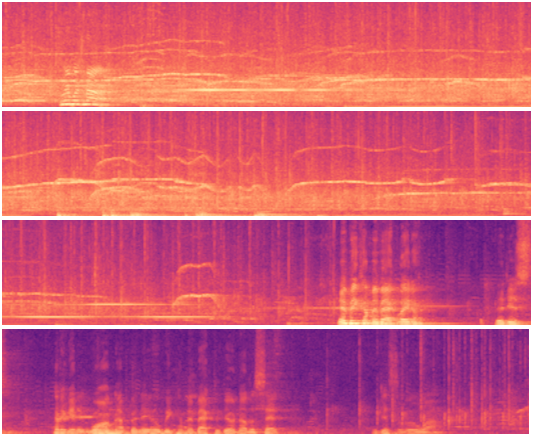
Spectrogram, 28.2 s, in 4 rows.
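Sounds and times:
audience applause: 0.0s - 19.2s, 27.0s - 28.1s
audience cheering: 0.0s - 20.2s
speech: 18.6s - 19.9s, 20.7s - 21.2s, 21.8s - 25.0s, 26.1s - 27.2s.

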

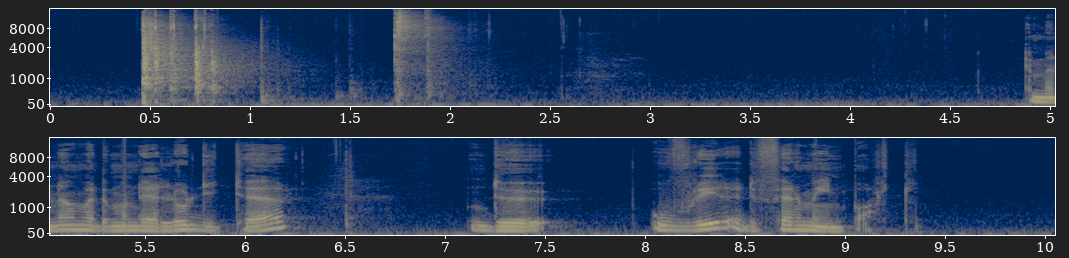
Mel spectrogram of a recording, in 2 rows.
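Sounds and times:
ballpoint pen falling: 0.4s - 2.3s
speech: 4.9s - 6.4s, 7.1s - 9.4s.

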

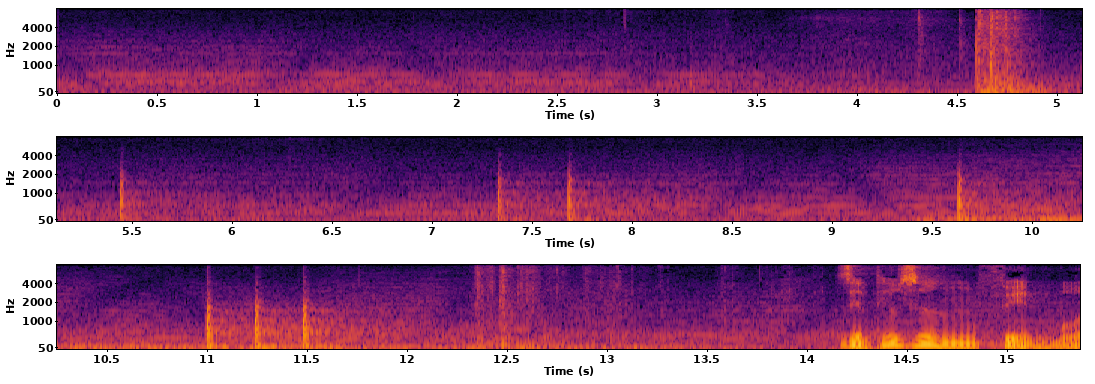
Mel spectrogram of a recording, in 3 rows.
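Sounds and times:
sharp knocks on a door at night: 5.4s - 5.7s, 7.3s - 8.0s, 11.0s - 11.8s
speech: 14.2s - 15.3s.

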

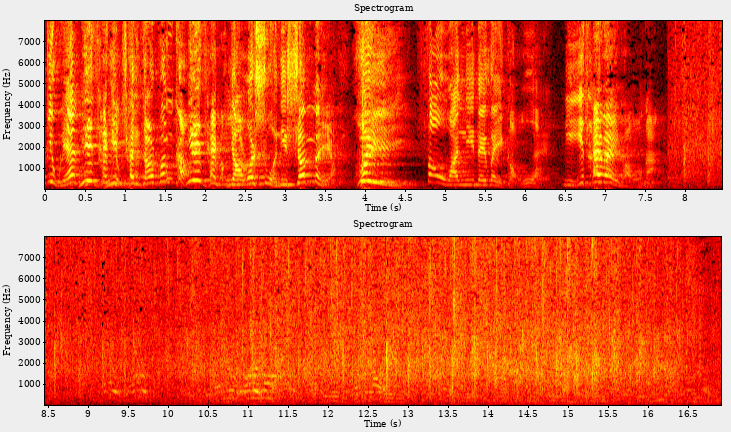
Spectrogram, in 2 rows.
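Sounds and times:
speech: 0.1s - 8.1s
audience applause: 7.8s - 16.9s.

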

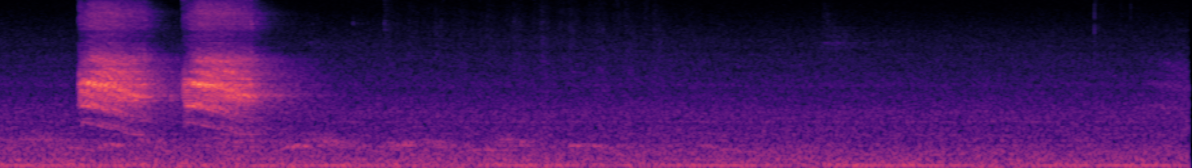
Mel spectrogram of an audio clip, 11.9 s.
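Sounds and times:
low steady traffic hum: 0.0s - 5.8s
crow cawing: 0.8s - 3.2s.

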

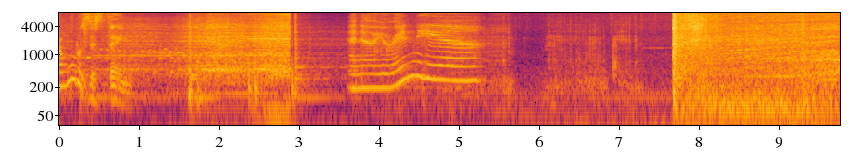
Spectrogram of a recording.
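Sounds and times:
speech: 0.0s - 1.1s, 3.7s - 5.4s
steady tone: 0.0s - 3.8s
gunshot in the film Ready or Not: 7.7s - 9.6s.

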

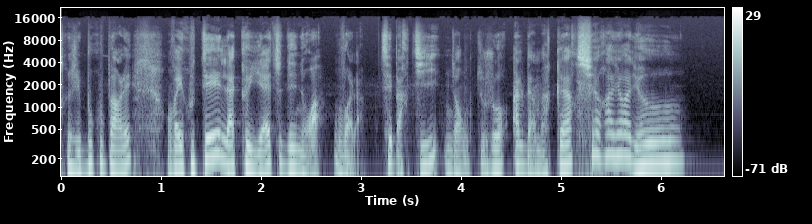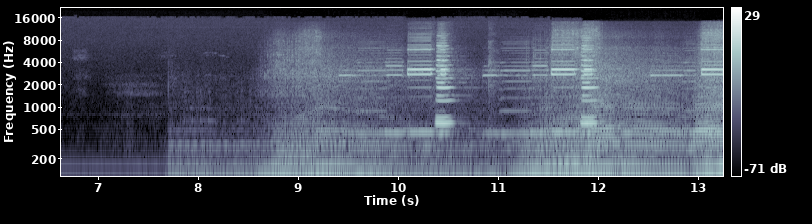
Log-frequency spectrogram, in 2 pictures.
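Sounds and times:
speech: 0.1s - 6.3s
car horns honking: 7.7s - 13.2s
traffic rumble: 7.7s - 13.2s.

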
